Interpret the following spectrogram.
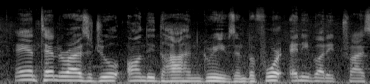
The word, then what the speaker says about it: Drachen: in a weird way, this is the proper way to pronounce Drachen. It is a German word, and therefore I try to pronounce things correctly.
